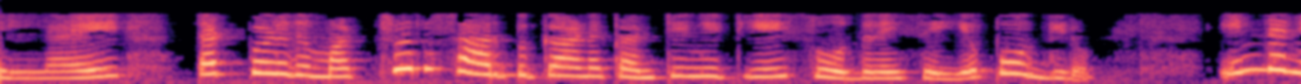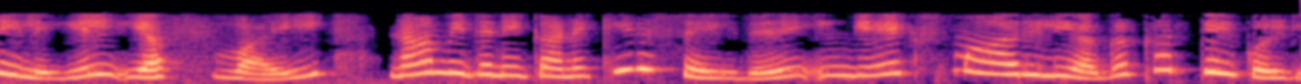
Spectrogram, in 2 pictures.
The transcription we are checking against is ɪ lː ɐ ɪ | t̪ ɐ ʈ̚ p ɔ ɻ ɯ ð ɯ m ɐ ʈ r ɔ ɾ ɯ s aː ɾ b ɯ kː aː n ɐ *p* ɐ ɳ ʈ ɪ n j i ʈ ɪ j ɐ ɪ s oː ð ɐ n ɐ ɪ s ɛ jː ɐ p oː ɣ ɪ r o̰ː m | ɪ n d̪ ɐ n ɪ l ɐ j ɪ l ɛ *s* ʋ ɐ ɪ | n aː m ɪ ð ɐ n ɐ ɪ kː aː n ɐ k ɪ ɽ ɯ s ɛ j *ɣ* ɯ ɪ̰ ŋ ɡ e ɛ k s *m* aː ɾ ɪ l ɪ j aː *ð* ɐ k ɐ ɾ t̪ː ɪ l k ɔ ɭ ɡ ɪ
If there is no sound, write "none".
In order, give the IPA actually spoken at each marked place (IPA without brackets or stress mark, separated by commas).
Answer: k, f, ð, m, ɣ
